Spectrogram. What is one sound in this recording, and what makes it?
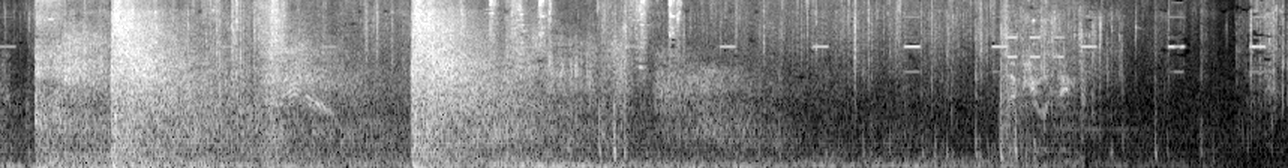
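A grenade explodes with a loud boom and a long rumbling tail.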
